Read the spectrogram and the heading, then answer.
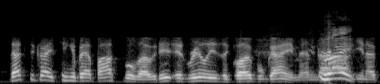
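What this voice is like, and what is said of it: Distinct accent. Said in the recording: “We like your accent too.”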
